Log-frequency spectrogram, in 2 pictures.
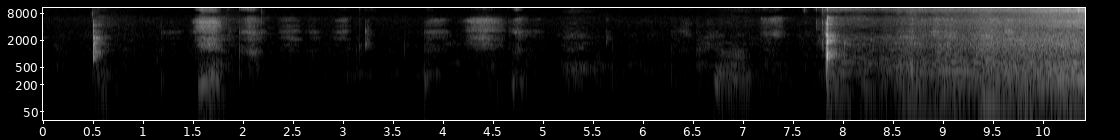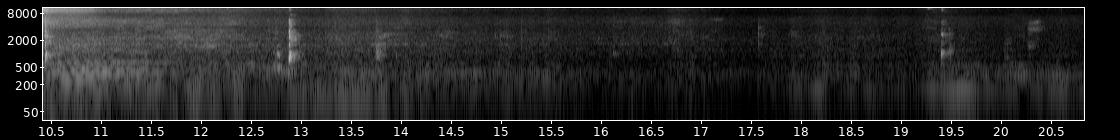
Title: Cute baby hiccup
